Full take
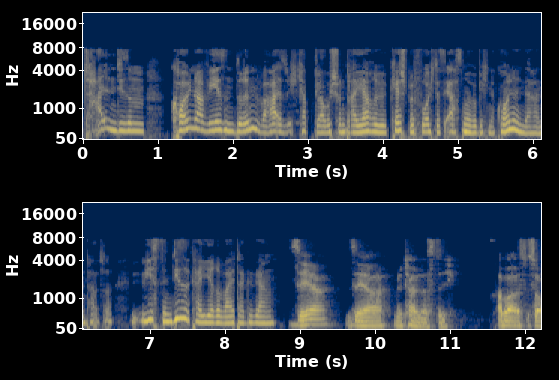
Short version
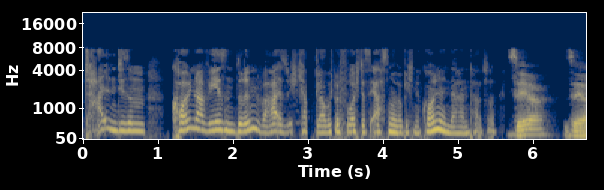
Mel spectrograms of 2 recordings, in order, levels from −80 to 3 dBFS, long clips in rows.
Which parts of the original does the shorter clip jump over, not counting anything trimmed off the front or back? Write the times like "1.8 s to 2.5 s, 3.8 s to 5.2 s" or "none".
3.3 s to 4.3 s, 6.6 s to 8.8 s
